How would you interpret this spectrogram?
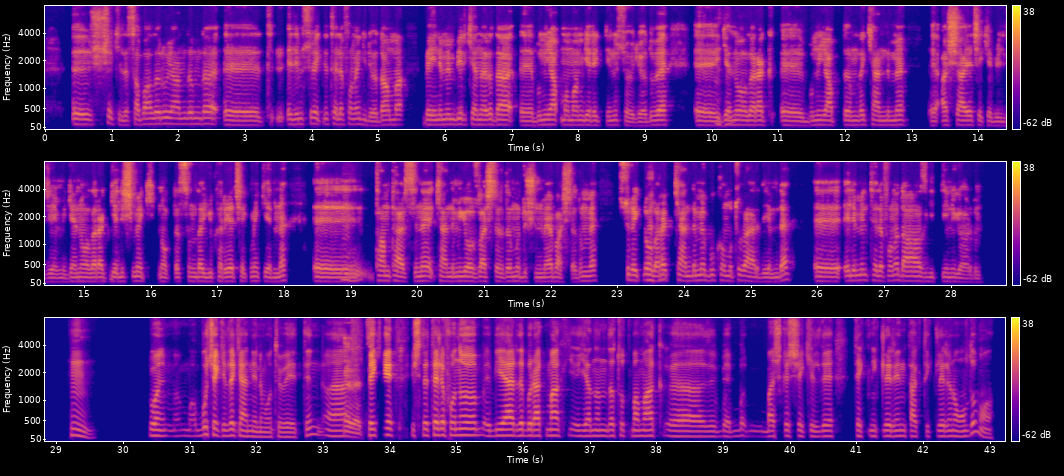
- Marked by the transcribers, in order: none
- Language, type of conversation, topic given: Turkish, podcast, Ekran süresini azaltmak için ne yapıyorsun?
